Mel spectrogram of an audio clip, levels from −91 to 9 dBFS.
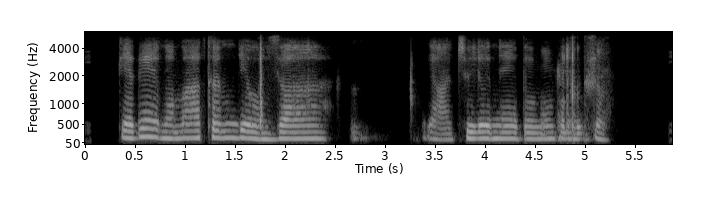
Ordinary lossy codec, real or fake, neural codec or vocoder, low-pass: Opus, 32 kbps; fake; codec, 24 kHz, 0.9 kbps, WavTokenizer, medium music audio release; 5.4 kHz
